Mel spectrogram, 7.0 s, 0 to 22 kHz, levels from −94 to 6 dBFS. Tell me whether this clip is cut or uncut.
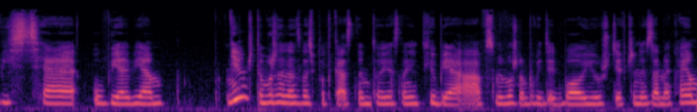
cut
